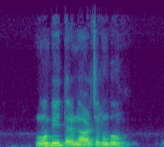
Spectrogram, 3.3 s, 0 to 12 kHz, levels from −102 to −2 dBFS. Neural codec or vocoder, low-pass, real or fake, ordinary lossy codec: none; 10.8 kHz; real; Opus, 24 kbps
